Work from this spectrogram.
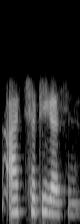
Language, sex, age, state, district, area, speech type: Bengali, female, 30-45, West Bengal, Purba Medinipur, rural, conversation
